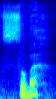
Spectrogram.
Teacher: For dental fricative or alveolar fricative, we have sa in a word like subah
